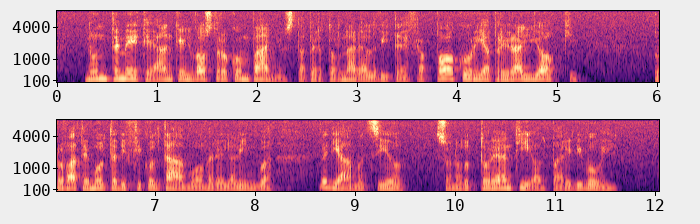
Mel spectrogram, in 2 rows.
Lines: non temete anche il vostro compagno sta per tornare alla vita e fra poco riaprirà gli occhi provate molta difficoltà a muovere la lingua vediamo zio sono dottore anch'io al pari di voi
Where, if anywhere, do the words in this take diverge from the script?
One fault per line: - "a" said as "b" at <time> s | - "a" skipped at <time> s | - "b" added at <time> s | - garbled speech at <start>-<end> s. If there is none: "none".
none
